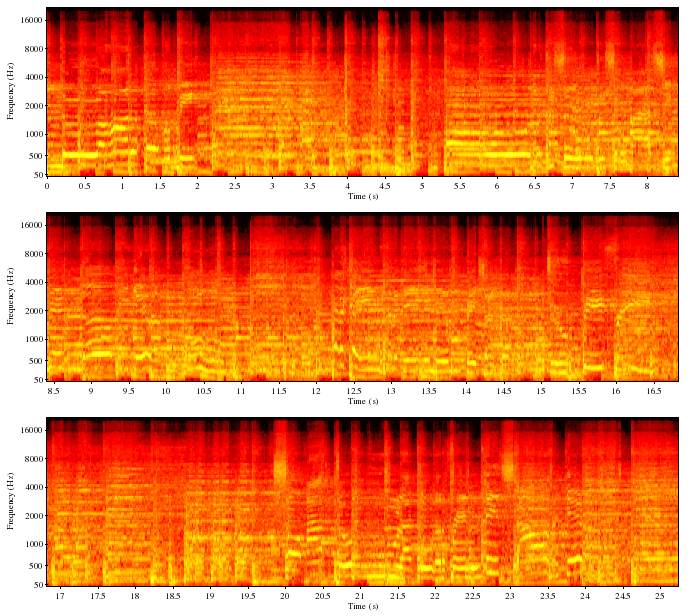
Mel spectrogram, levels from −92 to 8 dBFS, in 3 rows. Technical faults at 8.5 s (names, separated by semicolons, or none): gain pumping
